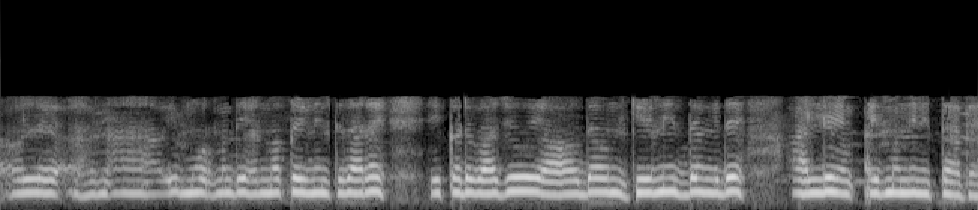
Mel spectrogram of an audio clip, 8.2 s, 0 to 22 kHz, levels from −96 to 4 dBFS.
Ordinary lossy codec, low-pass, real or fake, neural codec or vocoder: AAC, 16 kbps; 7.2 kHz; real; none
